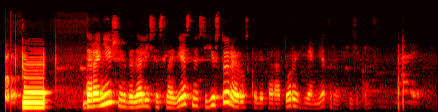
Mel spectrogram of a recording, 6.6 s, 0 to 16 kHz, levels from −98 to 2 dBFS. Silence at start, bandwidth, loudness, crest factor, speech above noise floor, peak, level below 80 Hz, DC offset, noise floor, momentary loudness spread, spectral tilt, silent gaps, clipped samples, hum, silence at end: 0.05 s; 8.8 kHz; -20 LUFS; 20 dB; 39 dB; -2 dBFS; -78 dBFS; under 0.1%; -63 dBFS; 23 LU; -8.5 dB/octave; none; under 0.1%; none; 1.7 s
